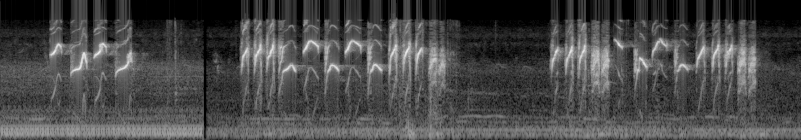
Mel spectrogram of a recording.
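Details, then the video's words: Cinereous tit singing for a bird-training lure recording: three bursts of bright, rapid chirping notes and slurred whistles, fast and repetitive, with a steady low mechanical hum during the first two seconds and quieter gaps between phrases. "Pancingan suara burung gelatik batu gacor ampuh masteran suara burung gelatik batu gacor"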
